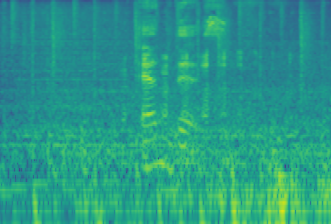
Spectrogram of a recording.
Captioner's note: laughing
